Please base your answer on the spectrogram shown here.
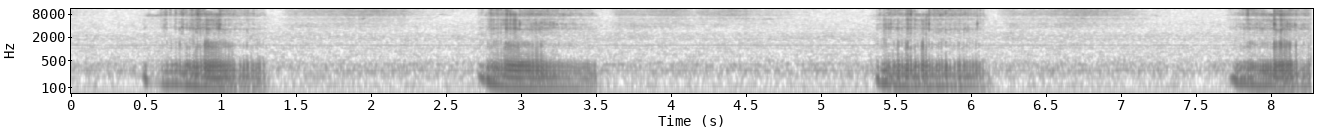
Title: Shiner Snoring (Golden Retriever Puppy)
